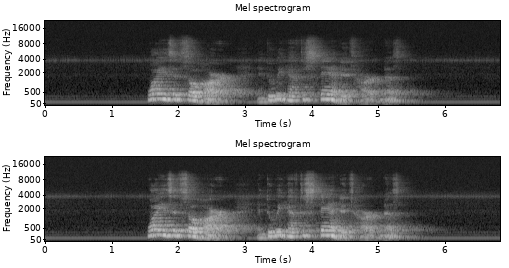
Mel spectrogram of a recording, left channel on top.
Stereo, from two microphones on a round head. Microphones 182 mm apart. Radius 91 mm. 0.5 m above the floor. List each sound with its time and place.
1.5 s a man speaking: 50° right (ahead or behind), 2 m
